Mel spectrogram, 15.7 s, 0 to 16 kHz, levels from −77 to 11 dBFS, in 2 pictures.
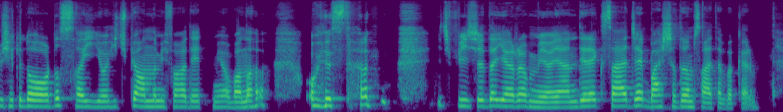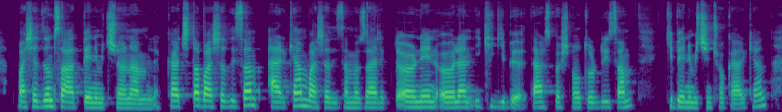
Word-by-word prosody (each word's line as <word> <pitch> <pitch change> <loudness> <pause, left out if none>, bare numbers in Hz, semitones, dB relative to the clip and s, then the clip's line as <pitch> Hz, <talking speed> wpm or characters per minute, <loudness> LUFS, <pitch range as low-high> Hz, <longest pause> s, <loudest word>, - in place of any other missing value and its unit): bir 215 - -4
şekilde 205 0 +1
o - - +6
orada 195 +4 +3
sayıyor, 190 -4 +2
hiçbir 185 +3 -1
anlam 190 -1 +1
ifade 185 0 -2
etmiyor 180 -1 -5
bana. 170 +2 0 0.3
O 225 - 0
yüzden 225 +4 +3 0.7
hiçbir 210 -4 -4
işe 205 0 +1
de 215 - +4
yaramıyor, 195 -4 +2
yani 175 +1 +1
direkt 205 +1 +2
sadece 205 0 +3
başladığım 185 0 +2
saate 160 -3 -1
bakarım. 150 - -6 0.4
Başladığım 190 +3 +2
saat 165 -3 +2
benim 160 -1 +1
için 155 0 +1
önemli. 145 -2 -2
Kaçta 190 +3 +1
başladıysam, 190 +4 +1
erken 170 +6 +1
başladıysam 170 -2 -2
özellikle, 165 0 -2
örneğin 175 0 +1
öğlen 175 +1 +2
2 190 +1 -8
gibi 175 -1 -4
ders 170 +1 -1
başına 165 -1 -3
oturduysam, 170 +2 -3 0.3
ki 210 - -9
benim 170 -2 -1
için 160 0 +1
çok 160 -2 -9
erken, 185 +10 -4
185 Hz, 170 wpm, -15 LUFS, 170-200 Hz, 0.7 s, o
